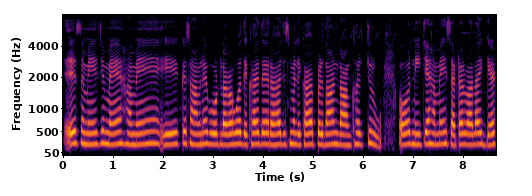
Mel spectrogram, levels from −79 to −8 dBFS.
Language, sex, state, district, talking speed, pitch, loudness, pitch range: Hindi, female, Rajasthan, Churu, 180 wpm, 235 Hz, -26 LUFS, 230-245 Hz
